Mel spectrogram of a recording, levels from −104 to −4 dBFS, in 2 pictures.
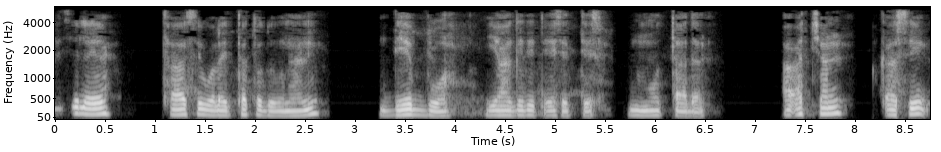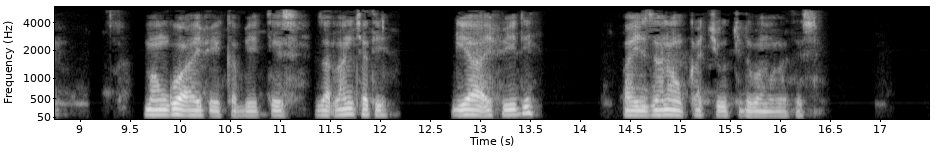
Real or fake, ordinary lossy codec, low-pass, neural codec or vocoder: fake; MP3, 32 kbps; 5.4 kHz; codec, 16 kHz, 16 kbps, FunCodec, trained on Chinese and English, 50 frames a second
